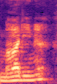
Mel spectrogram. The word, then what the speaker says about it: Mariner: Then we've got their captain versus our captain, Raymond Faitala Mariner. The Māori pronunciation for Marina.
